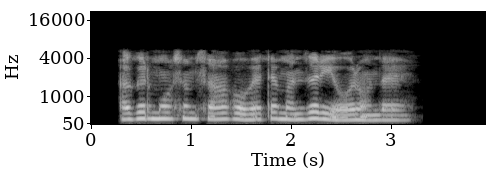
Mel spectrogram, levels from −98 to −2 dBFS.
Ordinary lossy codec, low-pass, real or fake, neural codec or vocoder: Opus, 64 kbps; 5.4 kHz; real; none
